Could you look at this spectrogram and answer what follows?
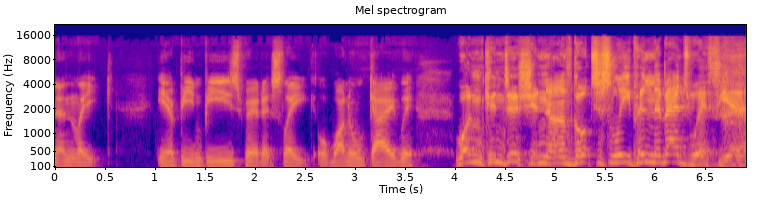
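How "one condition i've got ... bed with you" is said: put-on higher, laughing creepy old guy voice; creepy old landlord. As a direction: voice the creepy host. Old Airbnb host quoted.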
